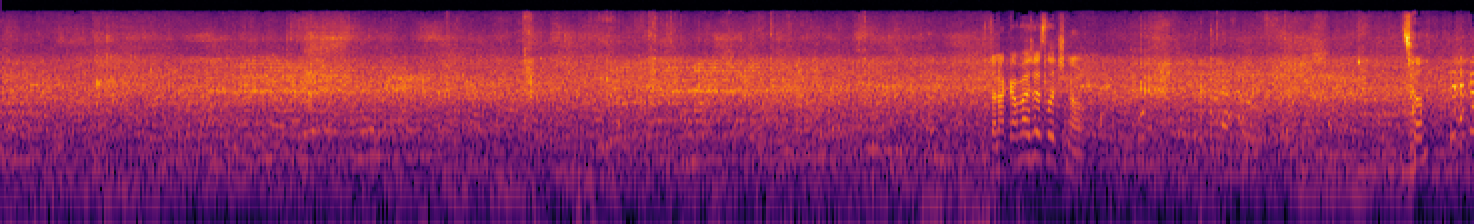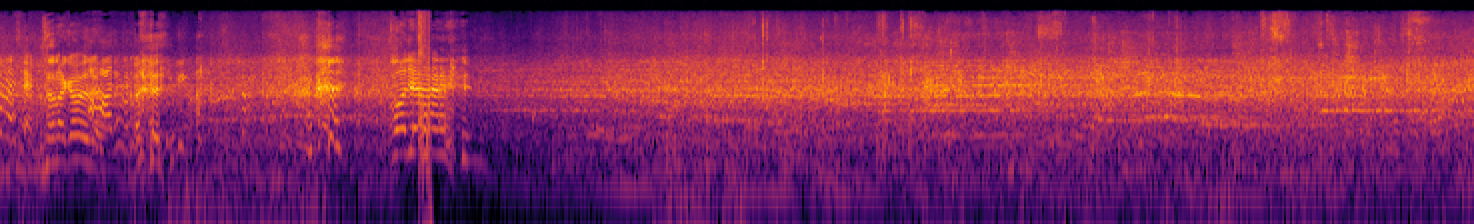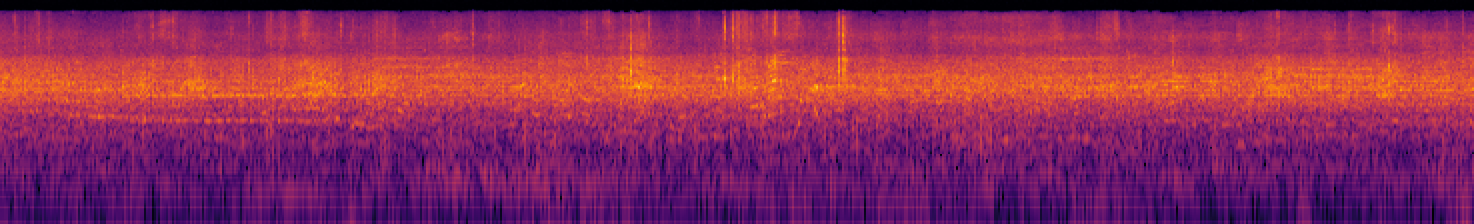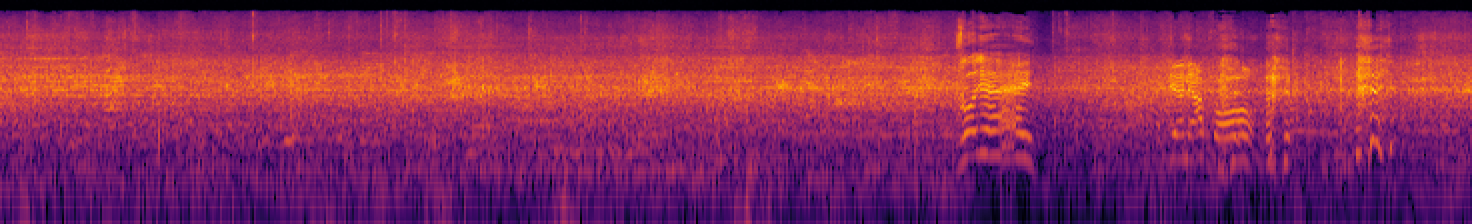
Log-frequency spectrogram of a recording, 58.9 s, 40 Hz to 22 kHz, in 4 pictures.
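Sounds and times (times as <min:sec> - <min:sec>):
chatter of voices: 0:00.0 - 0:58.9
music playing in a hall: 0:00.0 - 0:58.9.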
